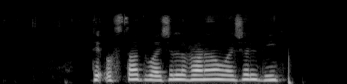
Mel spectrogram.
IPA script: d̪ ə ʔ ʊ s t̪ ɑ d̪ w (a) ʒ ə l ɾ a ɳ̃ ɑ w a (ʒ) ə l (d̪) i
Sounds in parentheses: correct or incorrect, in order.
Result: correct, correct, correct

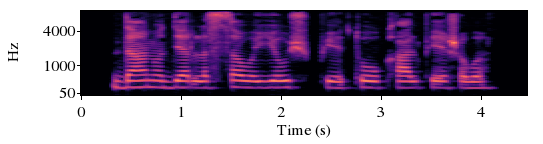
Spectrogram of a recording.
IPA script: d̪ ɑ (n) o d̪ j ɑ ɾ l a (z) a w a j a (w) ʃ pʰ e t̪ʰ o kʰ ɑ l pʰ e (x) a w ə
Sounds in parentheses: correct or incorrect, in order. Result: correct, incorrect, correct, incorrect

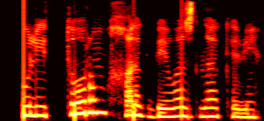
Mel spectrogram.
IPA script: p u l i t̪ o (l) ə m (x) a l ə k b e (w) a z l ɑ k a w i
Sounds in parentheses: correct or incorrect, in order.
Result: incorrect, correct, correct

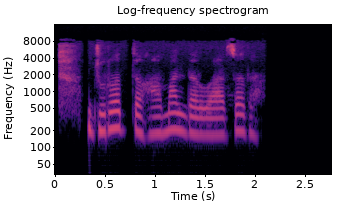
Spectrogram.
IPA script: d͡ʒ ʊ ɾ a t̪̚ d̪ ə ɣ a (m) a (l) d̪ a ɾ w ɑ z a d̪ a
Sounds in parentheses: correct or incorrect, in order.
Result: correct, correct

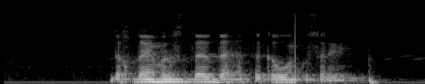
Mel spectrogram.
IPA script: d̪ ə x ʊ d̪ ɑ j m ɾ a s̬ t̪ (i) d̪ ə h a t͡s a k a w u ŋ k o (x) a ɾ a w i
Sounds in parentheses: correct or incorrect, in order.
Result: incorrect, incorrect

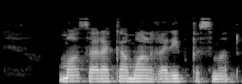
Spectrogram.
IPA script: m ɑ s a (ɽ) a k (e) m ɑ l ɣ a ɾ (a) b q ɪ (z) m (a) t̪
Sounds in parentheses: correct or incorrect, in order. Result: incorrect, incorrect, incorrect, incorrect, correct

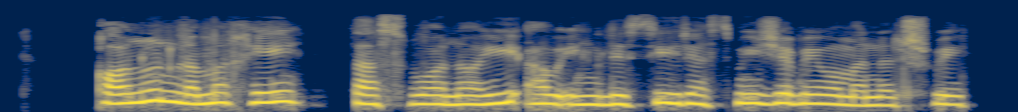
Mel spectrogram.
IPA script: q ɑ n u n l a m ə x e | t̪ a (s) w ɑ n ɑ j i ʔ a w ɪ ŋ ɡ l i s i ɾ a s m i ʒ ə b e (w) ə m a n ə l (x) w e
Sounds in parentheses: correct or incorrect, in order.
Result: correct, correct, incorrect

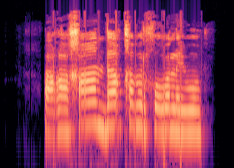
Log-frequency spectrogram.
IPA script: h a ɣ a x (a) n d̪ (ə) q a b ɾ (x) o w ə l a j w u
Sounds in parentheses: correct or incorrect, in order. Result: incorrect, incorrect, correct

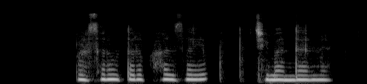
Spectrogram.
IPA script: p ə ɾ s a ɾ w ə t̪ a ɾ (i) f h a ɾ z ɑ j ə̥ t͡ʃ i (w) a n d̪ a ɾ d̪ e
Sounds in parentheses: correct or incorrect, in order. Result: incorrect, incorrect

